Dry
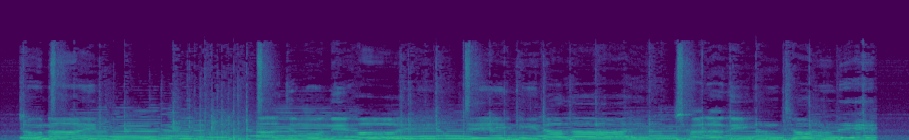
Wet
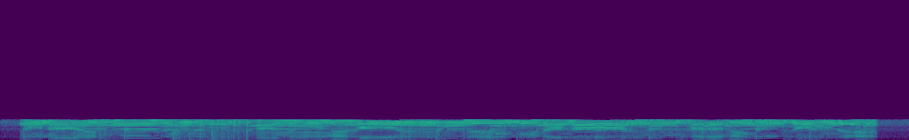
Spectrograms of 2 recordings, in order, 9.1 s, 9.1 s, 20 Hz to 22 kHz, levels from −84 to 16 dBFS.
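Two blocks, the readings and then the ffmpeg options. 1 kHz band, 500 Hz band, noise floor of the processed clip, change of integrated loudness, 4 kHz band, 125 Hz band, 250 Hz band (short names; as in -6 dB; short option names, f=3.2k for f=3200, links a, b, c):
-14.0 dB, -23.5 dB, -52 dBFS, -0.5 dB, +12.5 dB, under -30 dB, under -30 dB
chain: -af "lowpass=f=2.7k:t=q:w=0.5098,lowpass=f=2.7k:t=q:w=0.6013,lowpass=f=2.7k:t=q:w=0.9,lowpass=f=2.7k:t=q:w=2.563,afreqshift=-3200,volume=-3.5dB"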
